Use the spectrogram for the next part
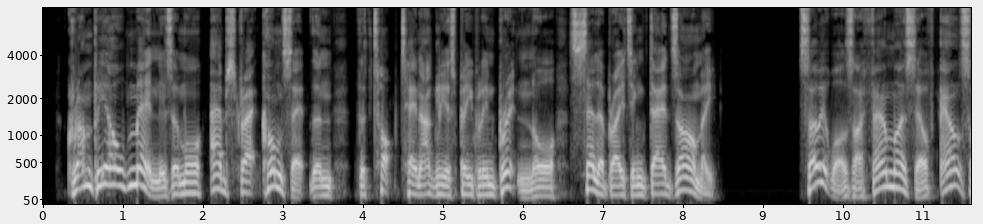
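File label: English Cockney male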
